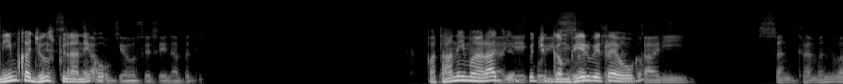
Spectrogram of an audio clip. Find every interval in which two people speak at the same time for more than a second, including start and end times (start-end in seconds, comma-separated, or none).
4.9-6.5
